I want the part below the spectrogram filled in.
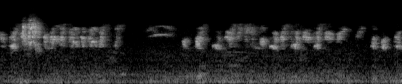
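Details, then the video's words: Training recording of sogon ijoan song meant to make birds sing fast: a loud opening chirp burst, then steady, rapid high twittering phrases with short gaps, over soft low background noise. "TERAPI BAHAN SOGON IJOAN CEPAT BUNYI"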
